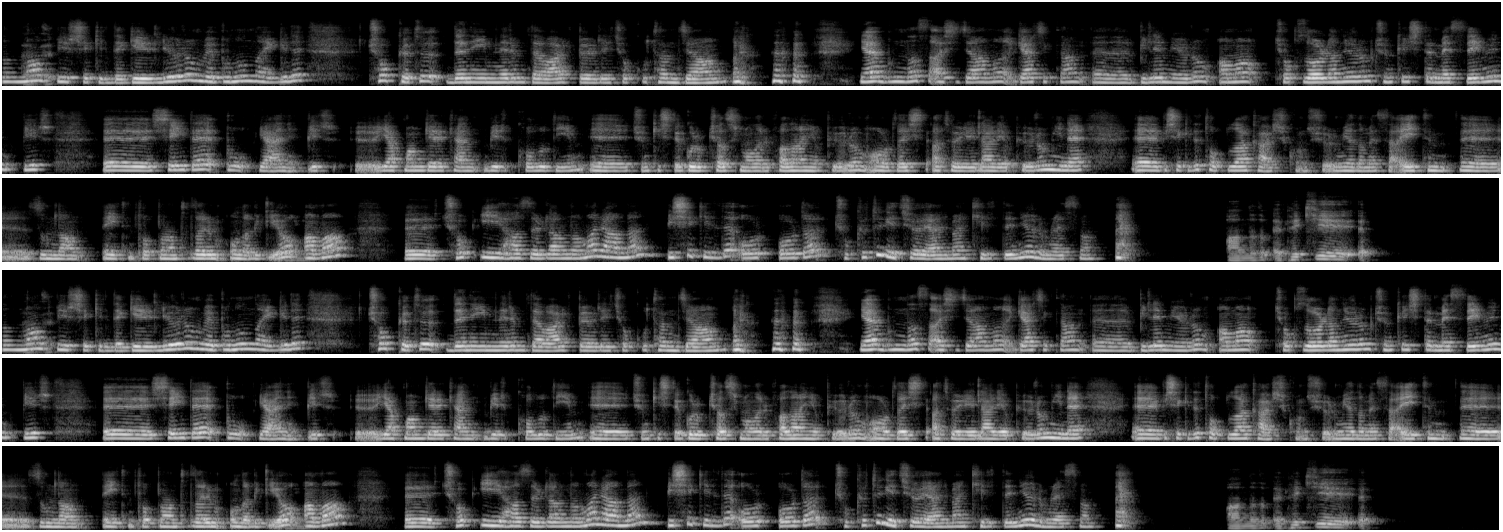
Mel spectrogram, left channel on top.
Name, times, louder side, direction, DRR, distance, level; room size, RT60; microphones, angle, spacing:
voice 1, 0.0-41.3, right 1 dB, 20° right, 0 dB, 1.3 m, -18 dB
voice 2, 32.7-33.1 42.2-43.6, left 1 dB, 55° left, -1 dB, 3.0 m, -27 dB
10.0 x 3.7 x 3.0 m, 0.33 s
head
